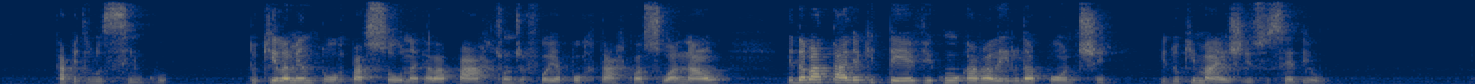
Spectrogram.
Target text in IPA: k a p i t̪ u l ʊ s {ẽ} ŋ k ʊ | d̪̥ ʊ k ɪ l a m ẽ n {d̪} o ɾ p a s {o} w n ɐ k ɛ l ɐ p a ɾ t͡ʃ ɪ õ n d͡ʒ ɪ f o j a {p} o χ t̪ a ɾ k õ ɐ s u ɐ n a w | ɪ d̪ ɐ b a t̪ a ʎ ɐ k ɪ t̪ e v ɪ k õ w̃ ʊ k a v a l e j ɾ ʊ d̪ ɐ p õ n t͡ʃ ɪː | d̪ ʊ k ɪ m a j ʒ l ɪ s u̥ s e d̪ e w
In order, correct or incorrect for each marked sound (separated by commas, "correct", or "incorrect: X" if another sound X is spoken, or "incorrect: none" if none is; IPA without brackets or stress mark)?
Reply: incorrect: ĩ, incorrect: t̪, correct, correct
